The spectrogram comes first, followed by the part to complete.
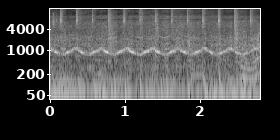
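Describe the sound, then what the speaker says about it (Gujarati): An ambulance siren wails loud and close in a steady rising-and-falling cycle over the low rumble of idling engines, stuck in full traffic on a badly damaged highway in heavy rain. "આ જાય છે એમ્બ્યુલન્સ"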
